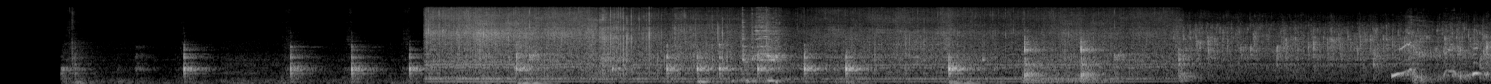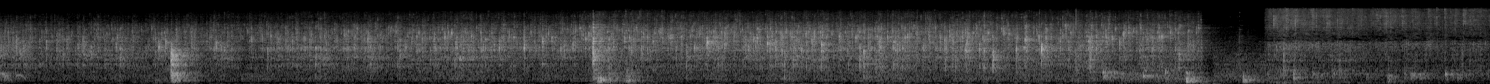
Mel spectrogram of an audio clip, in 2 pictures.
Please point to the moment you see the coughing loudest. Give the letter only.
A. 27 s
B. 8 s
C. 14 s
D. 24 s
C.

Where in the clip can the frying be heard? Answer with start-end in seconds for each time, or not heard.
4.2-29.7.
